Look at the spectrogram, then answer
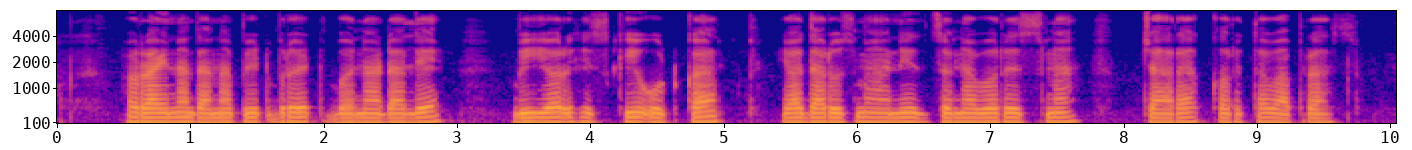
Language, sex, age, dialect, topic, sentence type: Marathi, male, 18-24, Northern Konkan, agriculture, statement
